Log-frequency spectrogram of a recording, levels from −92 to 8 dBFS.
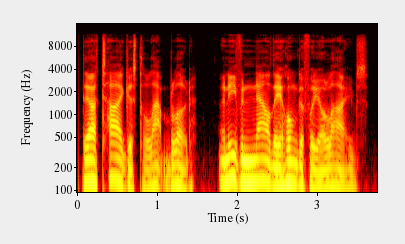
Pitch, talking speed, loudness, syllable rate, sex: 105 Hz, 225 wpm, -17 LUFS, 5.9 syllables/s, male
